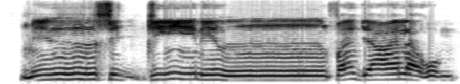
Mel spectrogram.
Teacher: Kemudian sama dengan ini juga, ya, kalau diwasolkan ini tanwin bertemu dengan huruf fa. Fa ini adalah salah satu huruf ikhfa. Jadi didengungkan.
